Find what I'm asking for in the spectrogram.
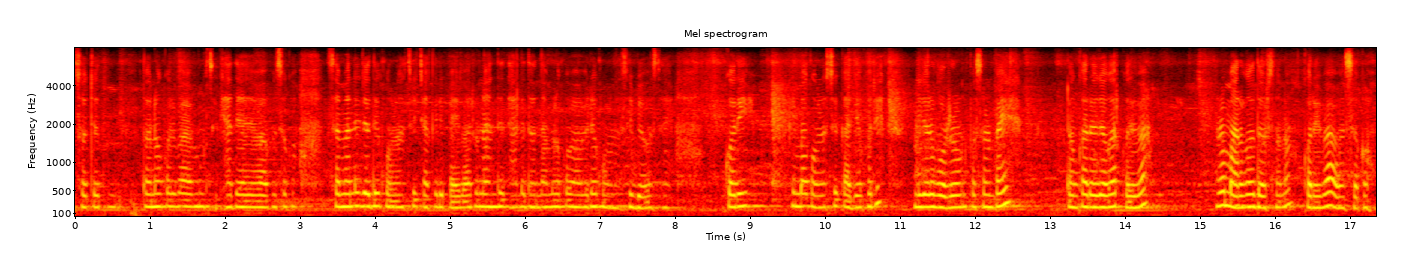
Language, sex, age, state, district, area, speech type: Odia, female, 18-30, Odisha, Subarnapur, urban, spontaneous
